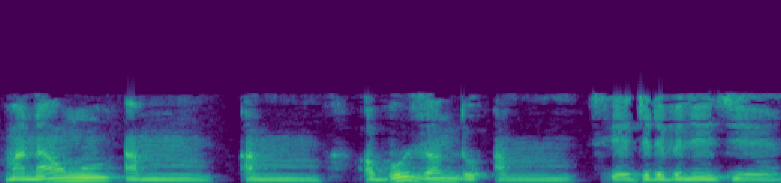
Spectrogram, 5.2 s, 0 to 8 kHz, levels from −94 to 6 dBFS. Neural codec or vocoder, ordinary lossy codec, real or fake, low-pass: none; AAC, 16 kbps; real; 7.2 kHz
